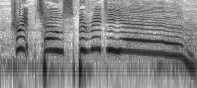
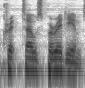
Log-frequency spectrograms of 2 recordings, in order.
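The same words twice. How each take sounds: First: Cryptosporidium cast much higher, slowed and drawn out like a wizard's incantation; Harry Potter spell. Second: Said in the usual way. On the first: Acted. Comic casting the parasite's name as a Harry Potter spell, drawn out. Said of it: "sounds like a Harry Potter spell". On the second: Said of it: "Also sounds like a Harry Potter spell".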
